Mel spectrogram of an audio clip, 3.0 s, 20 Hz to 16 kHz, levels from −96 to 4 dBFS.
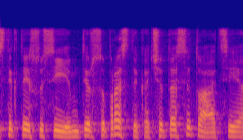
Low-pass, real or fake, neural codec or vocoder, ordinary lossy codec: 7.2 kHz; real; none; AAC, 64 kbps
